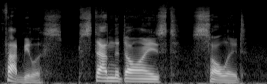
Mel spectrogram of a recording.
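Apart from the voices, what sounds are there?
No everyday noises stand out.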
